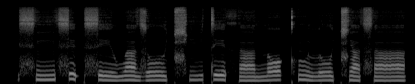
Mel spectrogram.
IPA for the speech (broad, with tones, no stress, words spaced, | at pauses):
sʰĩ˨sʰɪ˦ʔ sʰe˨wã˦˨zo˦ʊ̯t͡ɕʰi˦ te˦˨θã˨nɔ˦kʰũ˦˨ lo˦t͡ɕã˦˨sã˦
